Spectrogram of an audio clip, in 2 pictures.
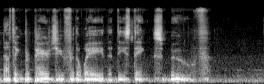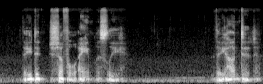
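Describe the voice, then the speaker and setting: A man narrating a first-person horror story in a hushed, deliberate, suspenseful way, with a gravelly voice. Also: deep voice, sing-song, slight background noise.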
